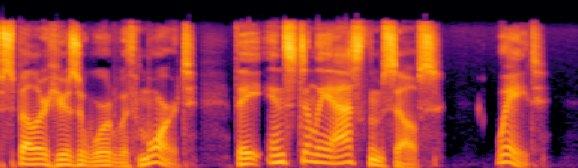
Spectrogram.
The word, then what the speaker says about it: mort: And our ultimate root formula for today is MORT, which rhymes with fort.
